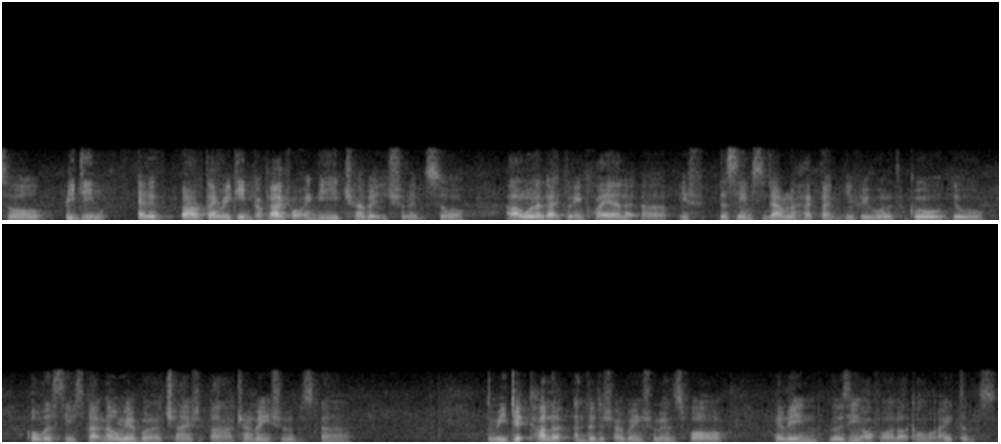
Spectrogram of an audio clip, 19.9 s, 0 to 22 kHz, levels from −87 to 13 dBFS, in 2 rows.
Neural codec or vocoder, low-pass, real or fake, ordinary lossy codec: codec, 24 kHz, 0.9 kbps, WavTokenizer, medium music audio release; 7.2 kHz; fake; none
